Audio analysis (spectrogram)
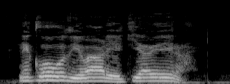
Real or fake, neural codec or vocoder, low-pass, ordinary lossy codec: fake; vocoder, 44.1 kHz, 128 mel bands every 256 samples, BigVGAN v2; 19.8 kHz; AAC, 32 kbps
